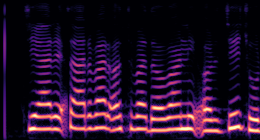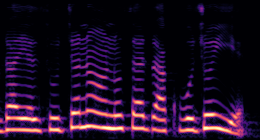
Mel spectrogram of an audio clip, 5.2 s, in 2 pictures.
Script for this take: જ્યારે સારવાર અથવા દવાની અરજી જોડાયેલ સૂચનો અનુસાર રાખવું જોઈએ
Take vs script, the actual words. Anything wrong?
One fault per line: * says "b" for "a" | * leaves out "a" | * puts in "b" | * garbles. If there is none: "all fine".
all fine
